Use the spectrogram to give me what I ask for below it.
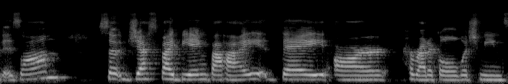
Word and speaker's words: Baha'i: say it wrong, but the Baha'i, B-A-H-A apostrophe, I'm saying that right, Dr. Cray? Yeah, okay, so because they are perceived as a heretical offshoot of Islam. So just by being Baha'i, they are heretical, which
